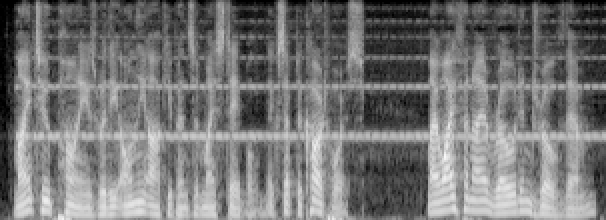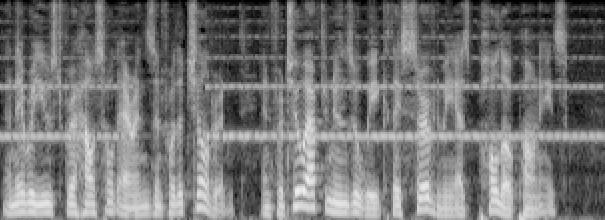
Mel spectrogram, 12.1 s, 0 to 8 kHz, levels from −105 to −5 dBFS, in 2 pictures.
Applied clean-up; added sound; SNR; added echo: none; Bowed string instrument; 13 dB; none.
